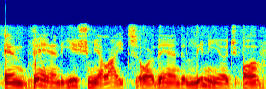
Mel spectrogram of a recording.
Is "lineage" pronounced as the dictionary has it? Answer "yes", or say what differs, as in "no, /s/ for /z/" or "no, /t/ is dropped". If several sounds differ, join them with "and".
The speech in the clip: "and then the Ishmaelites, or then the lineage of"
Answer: yes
